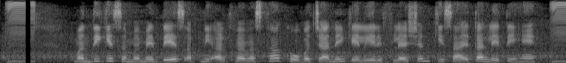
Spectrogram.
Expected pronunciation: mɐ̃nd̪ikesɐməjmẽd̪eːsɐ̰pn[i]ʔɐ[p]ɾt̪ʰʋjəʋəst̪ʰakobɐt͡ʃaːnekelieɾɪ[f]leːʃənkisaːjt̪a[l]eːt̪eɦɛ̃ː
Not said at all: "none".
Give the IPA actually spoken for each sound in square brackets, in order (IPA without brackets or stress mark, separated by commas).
i, none, f, l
